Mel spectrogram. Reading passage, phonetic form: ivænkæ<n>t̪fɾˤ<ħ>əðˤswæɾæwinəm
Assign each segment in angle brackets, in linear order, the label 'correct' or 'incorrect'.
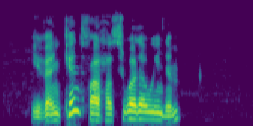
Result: correct, correct

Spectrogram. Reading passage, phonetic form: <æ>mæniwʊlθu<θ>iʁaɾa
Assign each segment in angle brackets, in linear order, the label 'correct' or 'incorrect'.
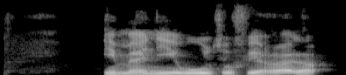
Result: incorrect: i, incorrect: f

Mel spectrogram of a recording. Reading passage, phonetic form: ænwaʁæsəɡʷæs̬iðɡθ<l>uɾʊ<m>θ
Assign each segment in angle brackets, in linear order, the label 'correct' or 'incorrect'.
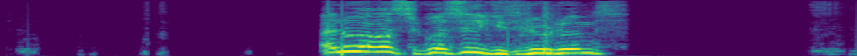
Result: correct, correct

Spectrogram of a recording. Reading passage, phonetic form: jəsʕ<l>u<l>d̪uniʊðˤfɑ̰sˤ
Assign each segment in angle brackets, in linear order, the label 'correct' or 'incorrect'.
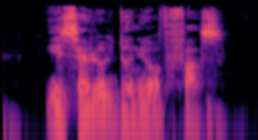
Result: correct, correct

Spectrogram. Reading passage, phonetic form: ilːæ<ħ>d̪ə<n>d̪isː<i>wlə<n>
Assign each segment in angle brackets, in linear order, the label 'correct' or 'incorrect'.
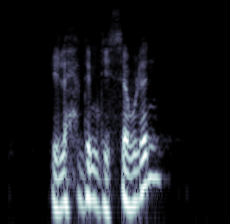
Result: correct, incorrect: m, incorrect: æ, correct

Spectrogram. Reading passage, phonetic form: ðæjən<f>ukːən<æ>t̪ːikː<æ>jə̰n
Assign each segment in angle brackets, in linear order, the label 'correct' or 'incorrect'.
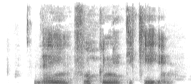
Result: correct, incorrect: i, incorrect: i

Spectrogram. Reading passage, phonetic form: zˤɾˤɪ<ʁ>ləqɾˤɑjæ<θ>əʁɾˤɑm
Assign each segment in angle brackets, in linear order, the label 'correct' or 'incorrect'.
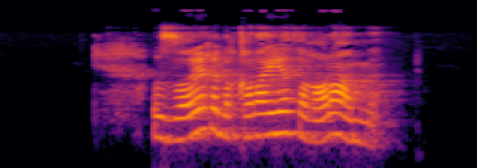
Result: correct, correct

